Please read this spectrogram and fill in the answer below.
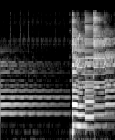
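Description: A Weissenborn hollow-neck lap slide guitar played with a metal bar and finger picks. One plucked note rings with long sustain and fades slowly, then about one and a half seconds in a new note is plucked and the bar slides its pitch down in small steps, giving the microtonal slide sound.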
